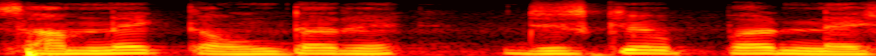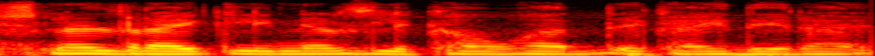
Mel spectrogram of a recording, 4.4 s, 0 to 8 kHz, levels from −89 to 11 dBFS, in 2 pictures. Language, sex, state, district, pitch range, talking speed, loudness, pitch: Hindi, male, Bihar, Araria, 135-155 Hz, 205 wpm, -22 LUFS, 145 Hz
